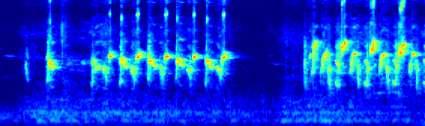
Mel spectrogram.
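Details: Yellow-vented bulbul song: an even string of clear, slurred notes, then a brief gap and a brighter, higher bubbling run.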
